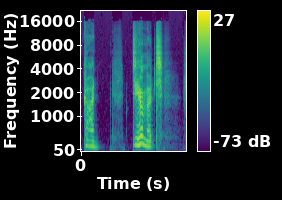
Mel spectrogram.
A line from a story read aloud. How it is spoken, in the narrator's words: she moaned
